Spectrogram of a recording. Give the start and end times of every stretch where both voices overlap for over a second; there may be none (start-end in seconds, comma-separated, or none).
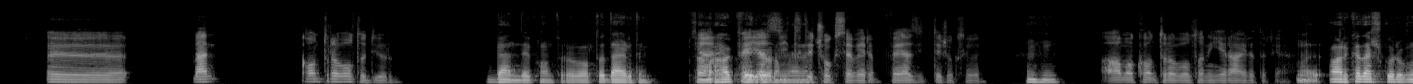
6.9-8.1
